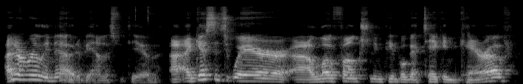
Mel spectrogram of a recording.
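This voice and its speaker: Brief: congested male streamer, bright lively voice, rambling delivery, roomy echo. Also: mid-range voice, a little fast. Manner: rambling, hesitant, trails off mid-thought. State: stuffy, congested nose. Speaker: livestream host. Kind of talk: casual livestream chat, reading comments aloud.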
